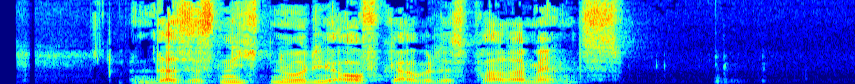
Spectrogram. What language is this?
German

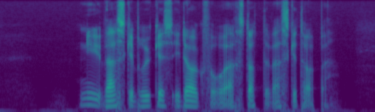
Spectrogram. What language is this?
Norwegian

